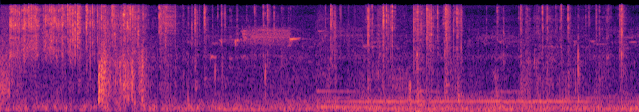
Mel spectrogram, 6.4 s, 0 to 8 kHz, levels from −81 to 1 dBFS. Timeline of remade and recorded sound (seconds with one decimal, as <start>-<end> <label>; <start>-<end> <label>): 0.0-3.6 recorded; 3.6-5.5 remade; 5.5-6.4 recorded

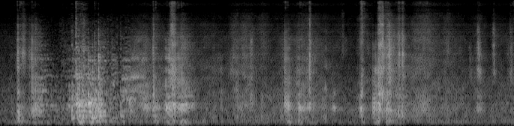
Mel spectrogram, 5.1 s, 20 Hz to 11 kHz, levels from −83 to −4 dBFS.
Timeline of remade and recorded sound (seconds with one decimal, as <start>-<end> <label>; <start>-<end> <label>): 0.0-0.4 remade; 0.4-1.3 recorded; 1.3-5.1 remade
